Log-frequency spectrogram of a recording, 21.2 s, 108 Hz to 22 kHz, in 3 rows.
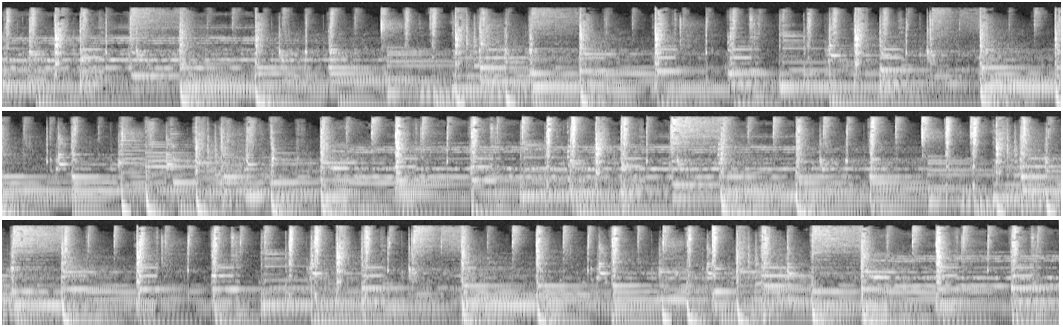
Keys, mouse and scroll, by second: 0.6 click, 6.5-12.6 drag, 12.6 space, 12.7 click, 13.2 space, 13.8 space, 15.6-16.5 scroll up 1, 16.5 space, 16.7 click, 17.0 space, 18.8-21.1 drag.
